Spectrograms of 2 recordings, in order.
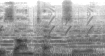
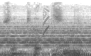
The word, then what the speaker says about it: Zantetsu: Guess I'm gonna have to train myself to say Zantetsu. Zantetsu.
